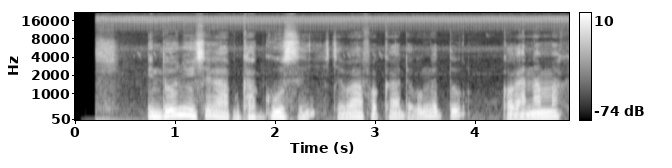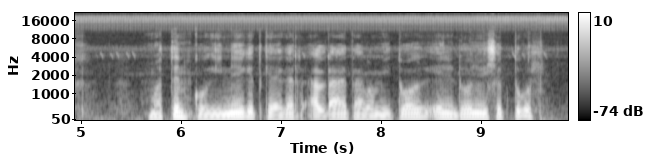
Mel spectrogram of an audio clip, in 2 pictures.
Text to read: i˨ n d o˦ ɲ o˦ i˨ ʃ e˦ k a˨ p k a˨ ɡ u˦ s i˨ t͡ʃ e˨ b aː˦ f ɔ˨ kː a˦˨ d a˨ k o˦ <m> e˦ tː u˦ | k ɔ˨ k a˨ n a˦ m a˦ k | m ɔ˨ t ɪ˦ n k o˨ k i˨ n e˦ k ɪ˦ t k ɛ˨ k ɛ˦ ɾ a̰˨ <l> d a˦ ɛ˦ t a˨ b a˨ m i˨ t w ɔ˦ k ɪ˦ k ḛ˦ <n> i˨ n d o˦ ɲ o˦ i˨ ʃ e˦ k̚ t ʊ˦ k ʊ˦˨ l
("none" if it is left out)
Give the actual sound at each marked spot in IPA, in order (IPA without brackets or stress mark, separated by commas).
ŋ, l, n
